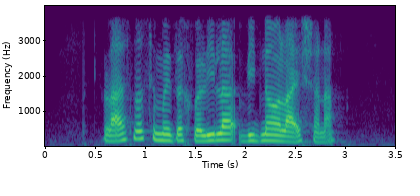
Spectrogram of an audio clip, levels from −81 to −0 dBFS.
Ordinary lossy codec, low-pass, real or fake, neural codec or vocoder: none; 3.6 kHz; real; none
